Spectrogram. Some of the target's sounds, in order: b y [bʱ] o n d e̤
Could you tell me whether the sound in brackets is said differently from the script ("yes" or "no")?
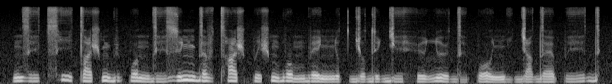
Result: yes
